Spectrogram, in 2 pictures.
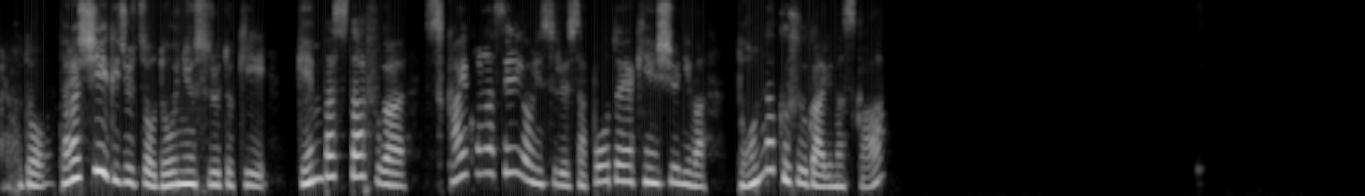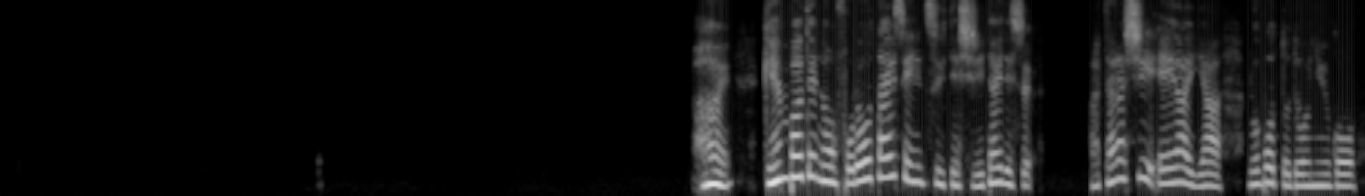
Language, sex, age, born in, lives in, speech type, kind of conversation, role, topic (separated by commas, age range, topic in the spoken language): Japanese, female, 55-59, United States, United States, read, expert-assistant, asker, 忙しい現場で、看護師がより効率よく働くためのアイデアにはどんなものがあると思いますか？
